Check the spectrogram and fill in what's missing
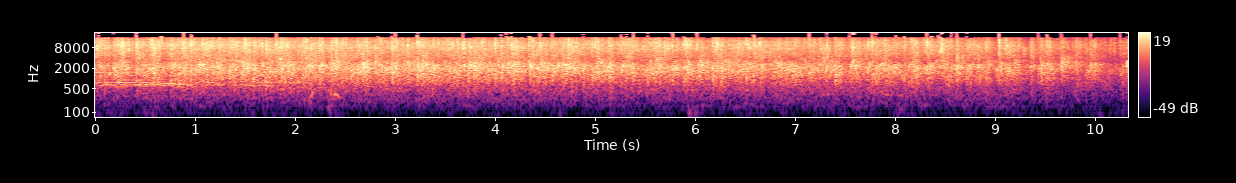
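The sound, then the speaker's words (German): An audience applauds loudly and steadily for about ten seconds for a group of young singers, some performing for the first time, a dense wash of clapping hands that fades slightly at the end, with no voices standing out. “Also einen ganz großen Applaus und bin richtig stolz, dass ihr da heute dabei seid.”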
